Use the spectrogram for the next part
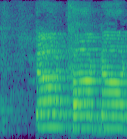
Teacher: तो जब कठोर तालु के मतलब यहाँ पे ये तालु हो गया तो ये तालु के अगले भाग से लगे तो वो मूर्धन्य है, इसको बोलते हैं मूर्धन्य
